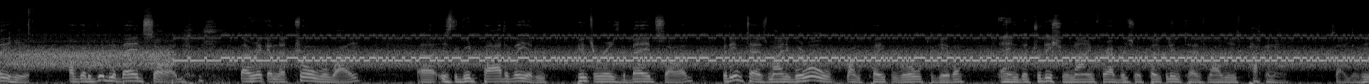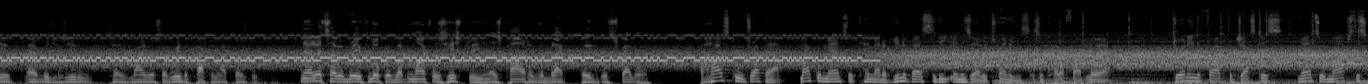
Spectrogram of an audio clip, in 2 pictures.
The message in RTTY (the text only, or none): 51282 75795 51447 42739 09203 26452 21491 32418 78100 66134 62806 97190 55759 31258 53918 95465 43147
